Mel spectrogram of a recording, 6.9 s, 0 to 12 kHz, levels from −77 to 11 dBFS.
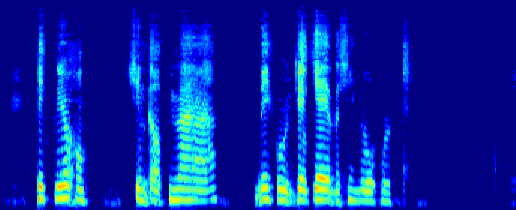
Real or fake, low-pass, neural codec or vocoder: fake; 10.8 kHz; codec, 24 kHz, 0.9 kbps, WavTokenizer, medium music audio release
